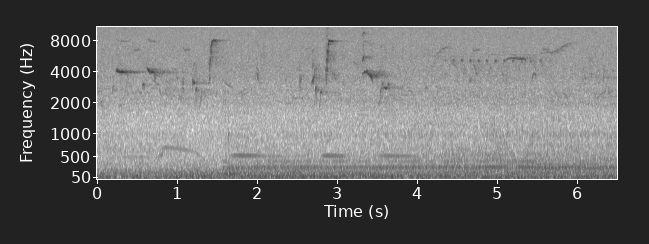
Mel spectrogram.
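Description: Small birds chirping in short calls and a brief trill over a steady low outdoor rumble. From about two seconds in, a distant motor's steady hum joins.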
